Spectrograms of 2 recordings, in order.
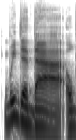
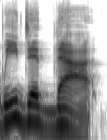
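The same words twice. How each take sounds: First: Said in the usual way. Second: Slow and firm, WE stressed; proud emphasis. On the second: Real, not acted. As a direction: savour the win, stressing "We".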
